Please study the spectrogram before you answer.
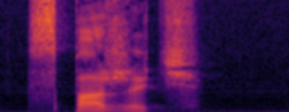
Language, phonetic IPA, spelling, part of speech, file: Polish, [ˈspaʒɨt͡ɕ], sparzyć, verb, Pl-sparzyć.ogg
